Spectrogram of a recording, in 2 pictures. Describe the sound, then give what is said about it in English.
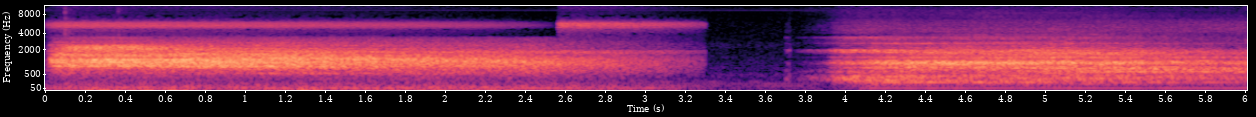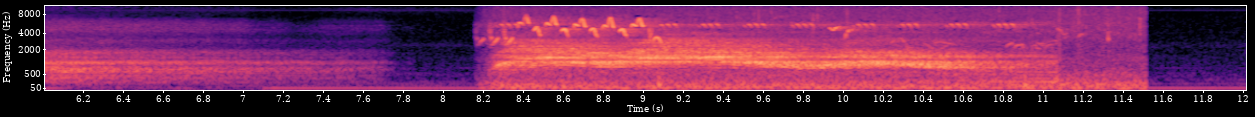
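A purported Bigfoot roar: three long, loud, rasping howls of about three seconds each, separated by short silences, the last carrying a shrill whistling edge. No one speaks. “What they believe, what they're telling us, is the roar of a Sasquatch, Bigfoot, a gorilla, and a puma.”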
